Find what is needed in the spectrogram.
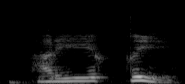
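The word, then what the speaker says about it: الحريق: So this becomes azabal hariqi. When you stop at the ayat, you do not pronounce this kasra. Instead, you pronounce a sukoon. So it will be azabul hariq.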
